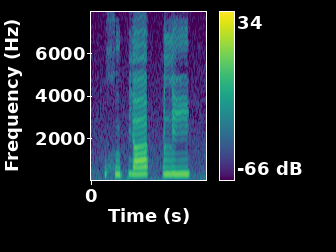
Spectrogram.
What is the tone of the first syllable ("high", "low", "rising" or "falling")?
rising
